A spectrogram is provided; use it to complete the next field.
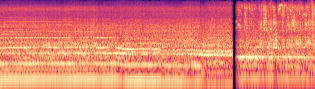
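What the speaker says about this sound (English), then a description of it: "Looks like plowing snow" A snow plow engine drones steadily while plowing snow, loud and close, with a brief cut before the rumble resumes.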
